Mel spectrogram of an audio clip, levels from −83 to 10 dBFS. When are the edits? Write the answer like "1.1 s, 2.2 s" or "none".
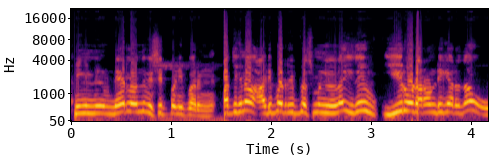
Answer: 1.5 s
